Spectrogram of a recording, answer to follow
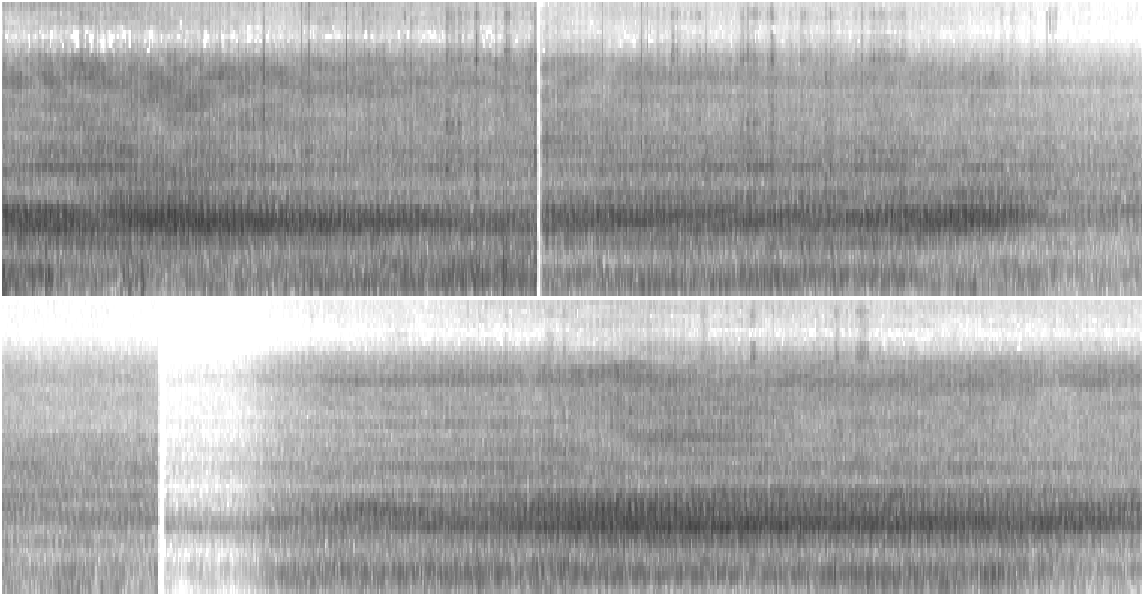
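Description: HO-scale model train running on the layout: the locomotive's electric motor whirs steadily and the wheels tick over the rail joints and turnouts as it pulls its track cleaning cars. The sound fades about halfway through, drops out briefly, then returns just as loud.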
